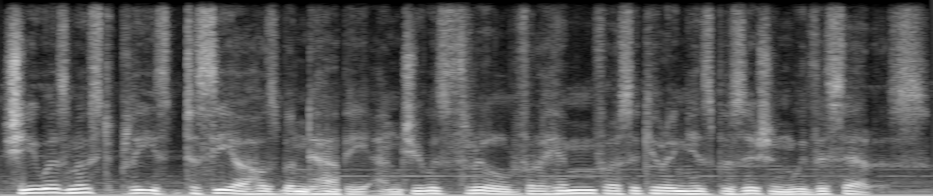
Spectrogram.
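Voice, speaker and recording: A man narrating a scripted bedtime story in a calm, soothing, measured manner. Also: lowish voice, soft background music. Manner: soothing, measured, unhurried delivery.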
